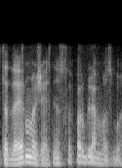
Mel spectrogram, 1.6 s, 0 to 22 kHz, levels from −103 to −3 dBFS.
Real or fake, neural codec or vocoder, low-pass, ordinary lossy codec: real; none; 7.2 kHz; Opus, 32 kbps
